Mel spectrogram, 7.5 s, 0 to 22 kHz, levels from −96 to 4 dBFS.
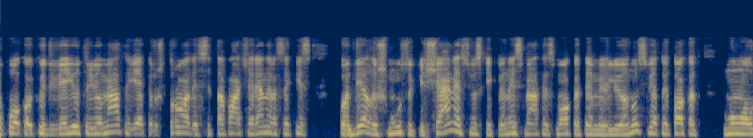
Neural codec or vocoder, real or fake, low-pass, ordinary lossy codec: none; real; 7.2 kHz; AAC, 64 kbps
